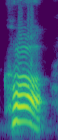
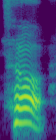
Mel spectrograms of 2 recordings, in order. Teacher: ह हा व्यंजन ह उच्चार करत असताना फुफुसातील हवा तोंडावाटे जोराने बाहेर फेकली जाते म्हणून त्याला महाप्राण असे म्हणतात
